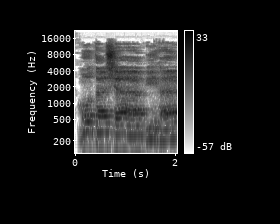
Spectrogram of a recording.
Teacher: Bihanya pendek, hanya ha itu cukup satu ayunan atau dua ketukan. Tidak boleh mutasyabiha terlalu panjang.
